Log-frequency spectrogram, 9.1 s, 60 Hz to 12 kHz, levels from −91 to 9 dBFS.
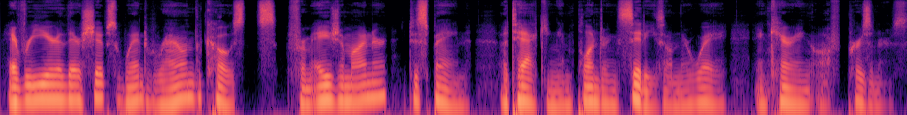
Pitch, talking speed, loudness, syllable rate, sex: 105 Hz, 160 wpm, -21 LUFS, 4.4 syllables/s, male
